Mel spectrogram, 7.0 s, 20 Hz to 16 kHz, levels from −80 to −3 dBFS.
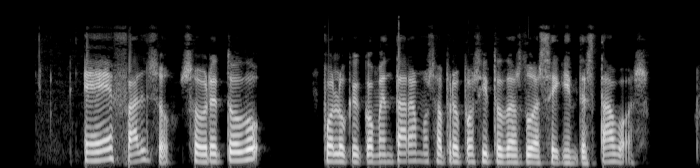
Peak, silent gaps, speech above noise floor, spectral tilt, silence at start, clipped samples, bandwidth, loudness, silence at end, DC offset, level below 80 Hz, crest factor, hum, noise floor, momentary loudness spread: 0 dBFS; none; 48 dB; -5.5 dB/octave; 0.85 s; under 0.1%; 9.4 kHz; -16 LUFS; 0.55 s; under 0.1%; -62 dBFS; 16 dB; none; -64 dBFS; 7 LU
